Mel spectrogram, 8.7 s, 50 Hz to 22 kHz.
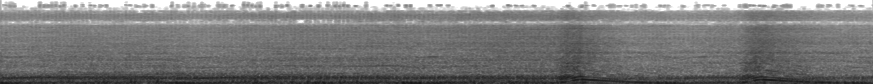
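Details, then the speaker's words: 1979 Kawasaki KZ650 SR motorcycle, listing states 11764 miles, which otherwise starts well and sounds good. At idle, two throttle blips each hang high and sag back slowly instead of dropping promptly: it over-revs a bit and takes a while to die back down, cause not stated. "It over revs a bit. After you've revved it, it takes a while to die back down."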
